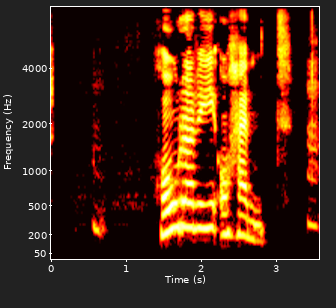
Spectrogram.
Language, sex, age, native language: Icelandic, male, 10, Icelandic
